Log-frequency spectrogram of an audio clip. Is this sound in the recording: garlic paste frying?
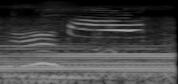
no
